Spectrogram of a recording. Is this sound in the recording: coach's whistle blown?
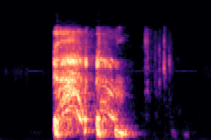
no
